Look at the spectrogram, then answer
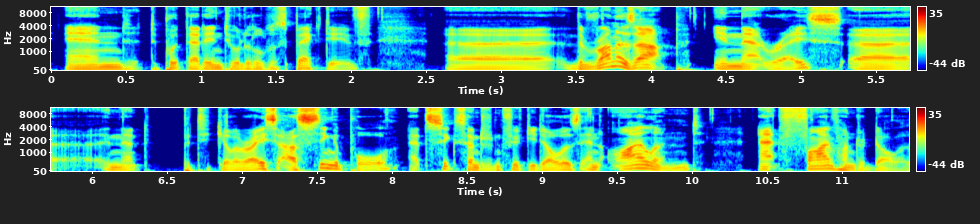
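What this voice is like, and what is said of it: Australian accent. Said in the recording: “my delicious accent, that country is Australia”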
